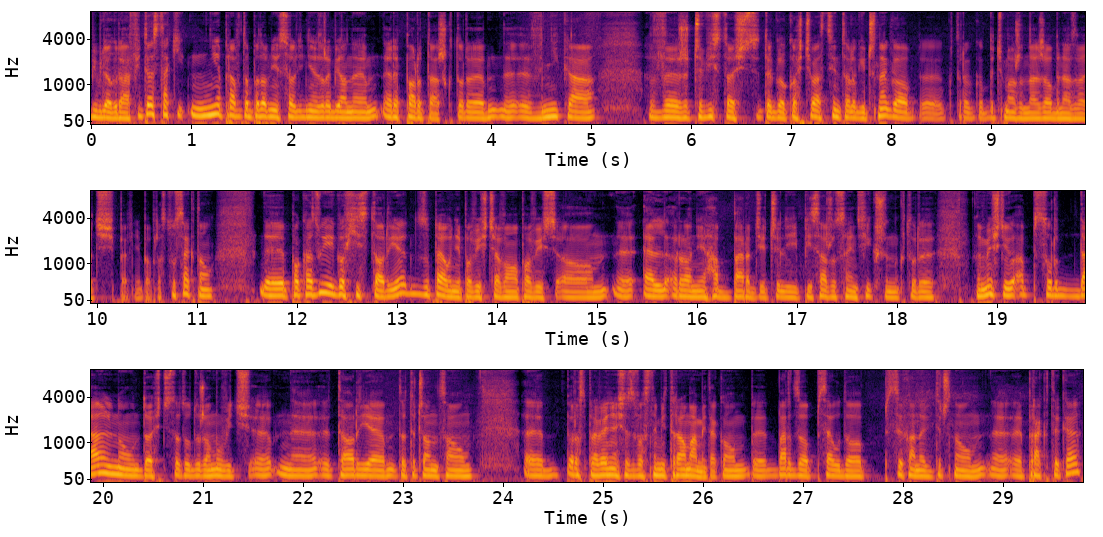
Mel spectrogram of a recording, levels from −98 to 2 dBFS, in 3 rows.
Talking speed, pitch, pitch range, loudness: 115 wpm, 115 Hz, 110-130 Hz, -22 LUFS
